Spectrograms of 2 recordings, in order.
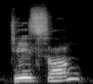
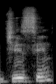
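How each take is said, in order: First: The last syllable sounds like the word son. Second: The last syllable does not sound like son. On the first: This is how people in the guest's area say it. "you pronounce S O N as son uh, in your area" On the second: This is how the host's community says it. "for us we say Jason"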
